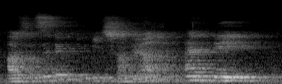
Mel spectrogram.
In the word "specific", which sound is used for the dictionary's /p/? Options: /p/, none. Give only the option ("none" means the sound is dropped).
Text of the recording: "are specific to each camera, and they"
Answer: none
